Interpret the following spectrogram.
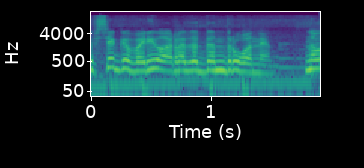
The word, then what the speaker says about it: рододендроны: деревом находится рододендроны рододендроны Да именно рододендроны ударение на е а не на о прошлой весной я пришла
